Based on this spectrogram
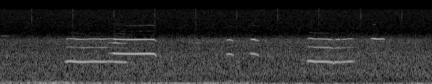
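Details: In Big Bear Valley, a two-week-old bald eagle chick begs at the nest as it is fed, March 2022: drawn-out thin whistled notes with ringing overtones, then shorter paired peeps, against faint background noise.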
